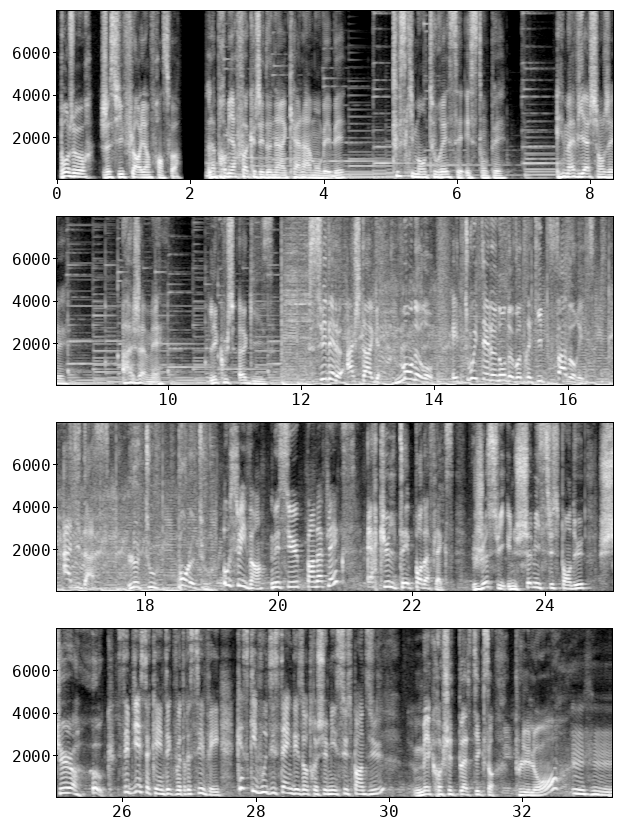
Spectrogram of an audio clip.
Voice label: French Commercial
